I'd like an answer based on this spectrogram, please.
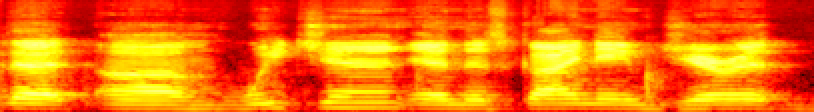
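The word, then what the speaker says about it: Wetjen: Oh, Weechin, like a gin.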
